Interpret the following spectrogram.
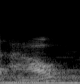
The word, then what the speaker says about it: aisle: So this is the aisle, which is the walkway or the passageway. So now, an aisle has the letter S, but the S is silent. You don't pronounce ounce. You just say an aisle, okay?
